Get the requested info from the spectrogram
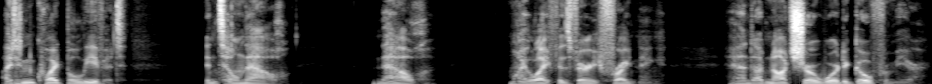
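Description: A man playing a worried, weary young fantasy adventurer in an earnest, measured dramatic monologue. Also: lowish voice, steady tone, no echo, clean studio sound. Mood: somber, fearful.

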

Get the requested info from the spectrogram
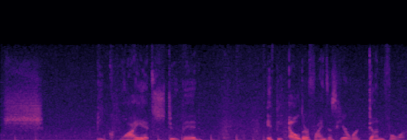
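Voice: medium pitch, takes it slowly, vocal fry, noisy background. An actor voicing a bossy, scornful village boy in a video game. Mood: hushed, bossy.

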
